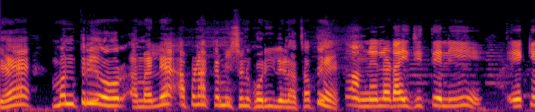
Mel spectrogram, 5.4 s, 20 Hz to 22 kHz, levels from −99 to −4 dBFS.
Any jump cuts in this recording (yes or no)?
yes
